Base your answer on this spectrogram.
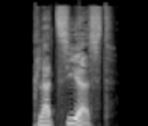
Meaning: second-person singular present of platzieren
- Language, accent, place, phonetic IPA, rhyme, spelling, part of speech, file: German, Germany, Berlin, [plaˈt͡siːɐ̯st], -iːɐ̯st, platzierst, verb, De-platzierst.ogg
